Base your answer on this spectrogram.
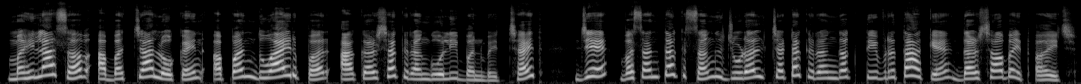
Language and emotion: Maithili, neutral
